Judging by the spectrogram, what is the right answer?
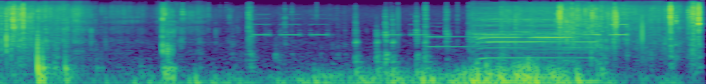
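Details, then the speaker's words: Electric car high-voltage system starting, phone placed on the floor: dull "dug-dug-dung" clunks about a second apart as the HV battery contactors close, then a steady hum from the brake booster pump; normal contactor startup. "So the buzz afterwards is actually the brake booster pump, but that dug-dug-dung."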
